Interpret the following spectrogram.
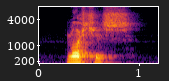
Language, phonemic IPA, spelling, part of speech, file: Dutch, /ˈlɔʃəs/, losjes, adverb / noun, Nl-losjes.ogg
- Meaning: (adverb) loosely: diminutive of los (“loose”); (noun) plural of losje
